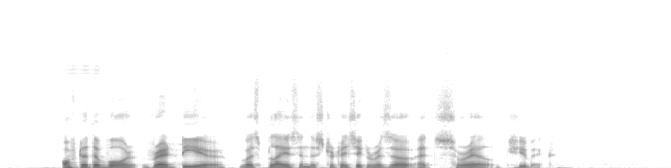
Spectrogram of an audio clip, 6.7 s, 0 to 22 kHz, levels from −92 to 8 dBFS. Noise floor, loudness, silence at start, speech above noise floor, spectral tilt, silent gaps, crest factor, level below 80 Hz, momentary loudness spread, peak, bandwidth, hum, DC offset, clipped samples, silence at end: -84 dBFS; -43 LUFS; 0.6 s; 41 dB; -7 dB/octave; none; 22 dB; -66 dBFS; 11 LU; -22 dBFS; 13.5 kHz; none; under 0.1%; under 0.1%; 1.35 s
